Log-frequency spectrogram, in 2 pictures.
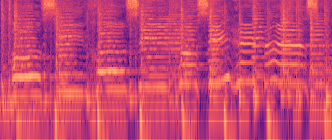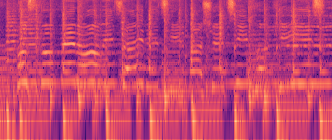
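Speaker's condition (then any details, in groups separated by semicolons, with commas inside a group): No condition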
